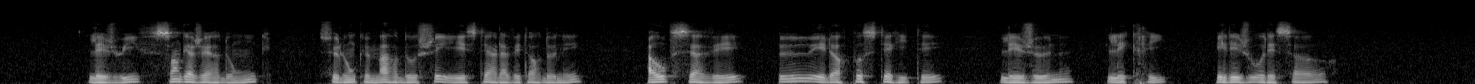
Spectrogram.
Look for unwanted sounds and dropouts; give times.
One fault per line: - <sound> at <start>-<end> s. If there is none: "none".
none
